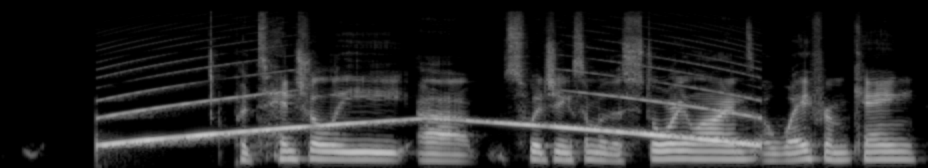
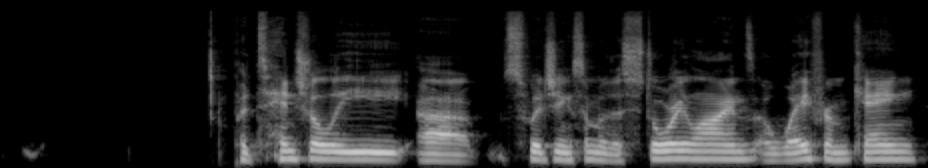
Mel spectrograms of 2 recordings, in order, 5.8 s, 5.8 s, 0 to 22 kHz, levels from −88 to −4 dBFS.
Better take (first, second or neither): second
